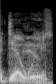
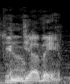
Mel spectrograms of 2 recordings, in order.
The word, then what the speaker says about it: Yahweh: De acuerdo con una de las explicaciones, Abraham conocía a Dios por su nombre más íntimo y personal, que normalmente se pronuncia Yahweh, Yahvé. Los pasajes con el nombre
